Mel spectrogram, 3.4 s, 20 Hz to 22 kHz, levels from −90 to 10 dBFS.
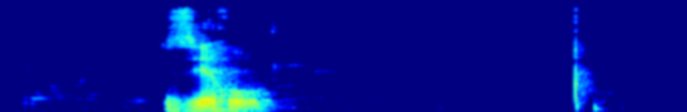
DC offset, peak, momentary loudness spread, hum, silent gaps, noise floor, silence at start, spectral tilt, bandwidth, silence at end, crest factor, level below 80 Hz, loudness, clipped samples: under 0.1%; -14 dBFS; 20 LU; none; none; under -90 dBFS; 0.8 s; -5 dB/octave; 16.5 kHz; 0.55 s; 24 dB; -78 dBFS; -31 LUFS; under 0.1%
